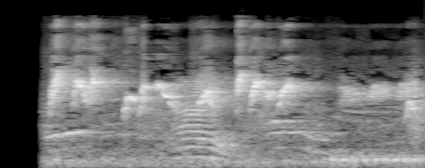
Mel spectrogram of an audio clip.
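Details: Lao red-whiskered bulbul singing in rapid style: short bursts of bright, warbling, slurred whistles, rising and falling notes run together in a quick chattering phrase.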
